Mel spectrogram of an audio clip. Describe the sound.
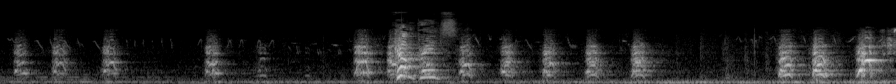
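A dog barks again and again in short, fairly loud bursts during obedience training, with a quicker flurry near the end, while a man calls out a brief command.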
